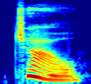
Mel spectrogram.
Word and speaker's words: ciao: Sometimes, you will see the letter E standing between the letter C and another vowel. In these cases, the letter E is actually silent. It's not there to be pronounced. It's only job is to tell you that the C must stay soft like the ch sound.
